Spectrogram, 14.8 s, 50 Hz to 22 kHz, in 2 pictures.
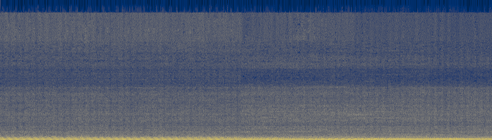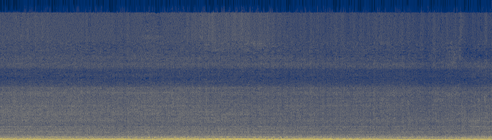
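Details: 2004 Mercury Marauder with a new forged supercharged 03-04 SVT Cobra engine swap, at startup: the V8 catches and settles into a deep, steady, even idle with no knocks or misses; healthy.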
